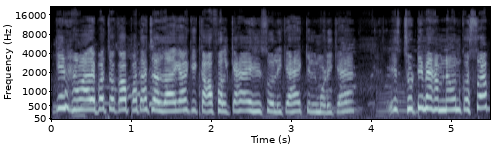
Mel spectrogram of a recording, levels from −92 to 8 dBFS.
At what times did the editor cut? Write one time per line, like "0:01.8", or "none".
none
